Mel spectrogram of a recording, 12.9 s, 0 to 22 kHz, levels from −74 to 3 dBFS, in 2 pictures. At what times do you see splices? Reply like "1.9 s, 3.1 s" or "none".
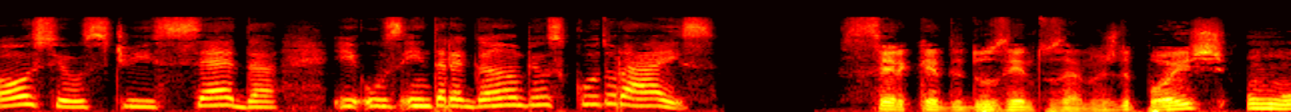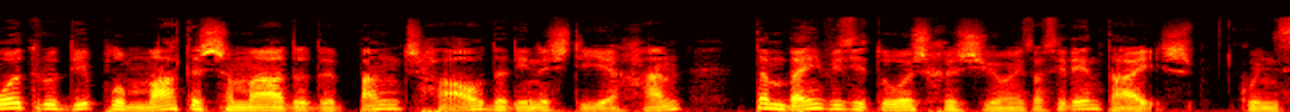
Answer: none

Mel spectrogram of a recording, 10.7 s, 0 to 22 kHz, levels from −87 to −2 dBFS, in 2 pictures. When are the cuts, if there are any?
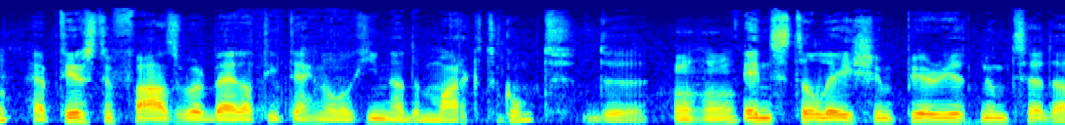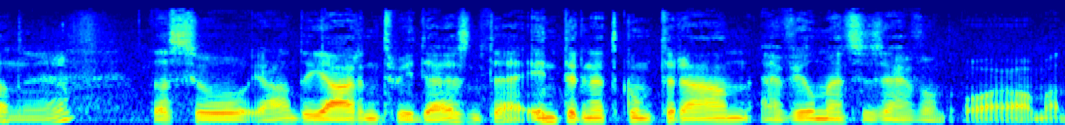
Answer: none

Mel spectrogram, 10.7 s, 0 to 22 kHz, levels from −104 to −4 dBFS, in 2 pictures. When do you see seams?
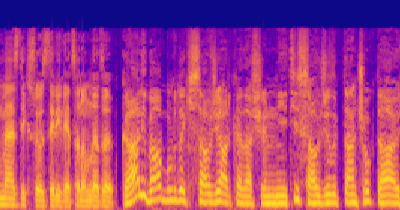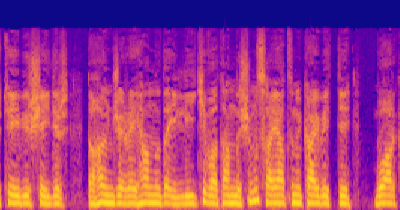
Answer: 6.4 s

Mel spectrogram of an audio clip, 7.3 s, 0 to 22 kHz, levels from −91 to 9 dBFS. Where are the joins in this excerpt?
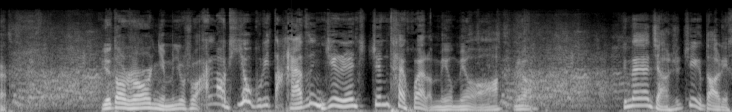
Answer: none

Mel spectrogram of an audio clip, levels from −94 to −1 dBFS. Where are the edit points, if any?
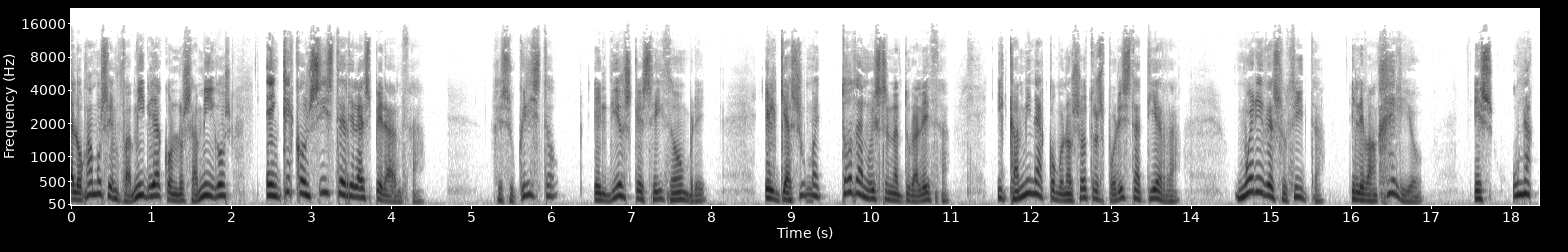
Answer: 3.5 s, 16.0 s

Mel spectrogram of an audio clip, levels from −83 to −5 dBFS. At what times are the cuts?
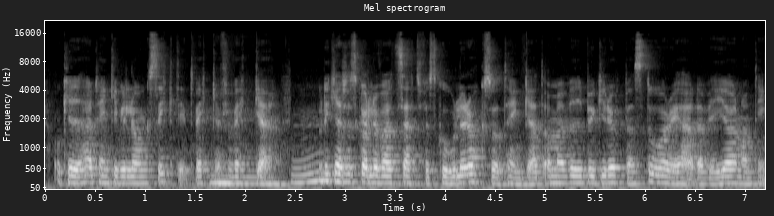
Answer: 2.4 s

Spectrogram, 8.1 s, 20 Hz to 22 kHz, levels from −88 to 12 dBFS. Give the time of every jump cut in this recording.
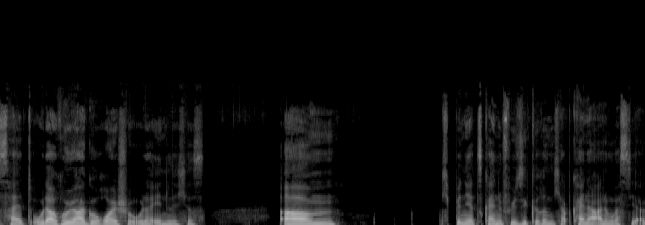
none

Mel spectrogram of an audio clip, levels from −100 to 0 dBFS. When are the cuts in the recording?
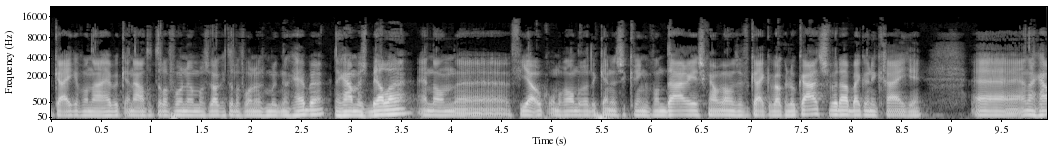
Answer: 2.8 s, 6.0 s

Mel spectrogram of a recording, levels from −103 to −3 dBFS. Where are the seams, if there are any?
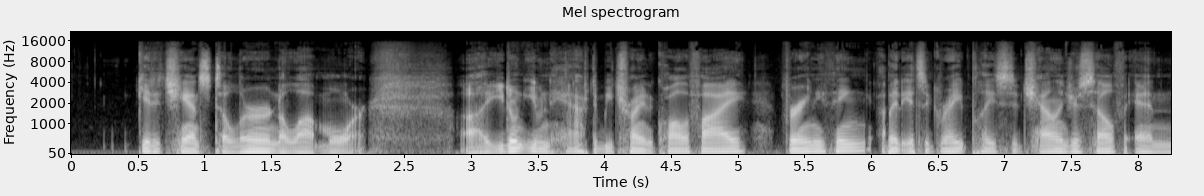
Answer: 6.1 s

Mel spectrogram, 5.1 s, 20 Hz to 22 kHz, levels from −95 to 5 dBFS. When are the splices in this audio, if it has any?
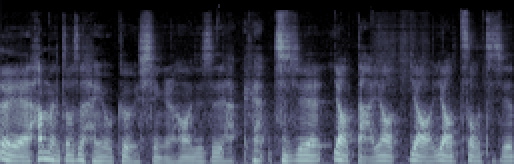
none

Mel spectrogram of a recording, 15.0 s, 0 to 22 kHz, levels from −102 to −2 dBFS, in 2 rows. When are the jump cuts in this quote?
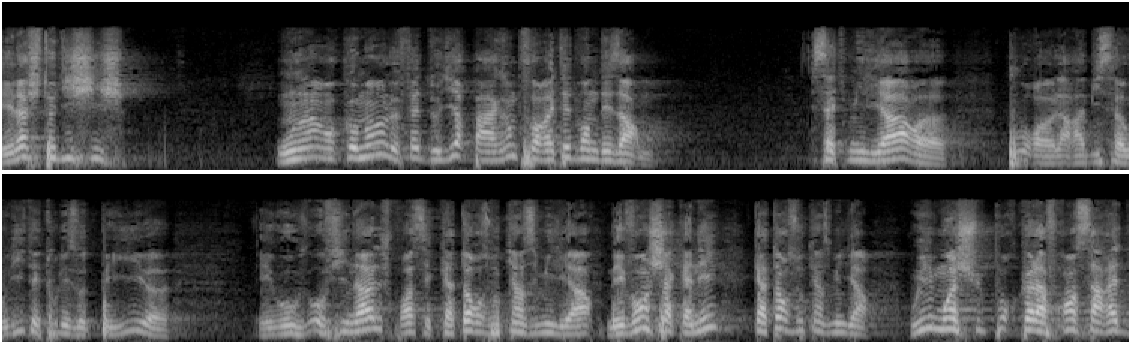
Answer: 10.0 s, 11.4 s

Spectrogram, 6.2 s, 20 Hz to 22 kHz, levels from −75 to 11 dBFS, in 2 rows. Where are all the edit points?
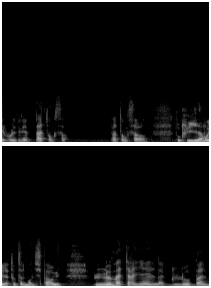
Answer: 2.5 s, 4.5 s

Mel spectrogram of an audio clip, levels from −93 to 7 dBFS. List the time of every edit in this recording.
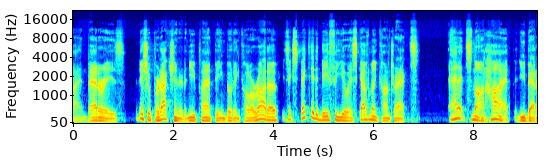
1.2 s, 7.4 s

